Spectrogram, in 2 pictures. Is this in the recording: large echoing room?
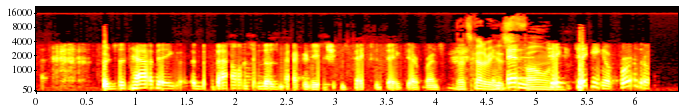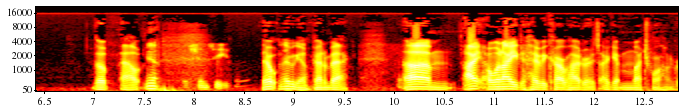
no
